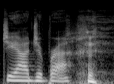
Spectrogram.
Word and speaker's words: GeoGebra: It's like algebra, but GeoGebra? GeoGebra. There we that's go. It. That sounds right.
